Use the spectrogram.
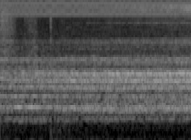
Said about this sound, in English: A lot of reverse echo there.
